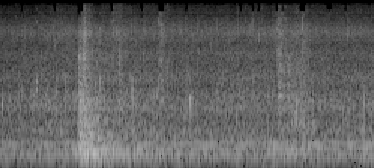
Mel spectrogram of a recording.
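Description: Potatoes and green chillies fry in a pan with a continuous sizzle, broken by a sharp burst of hissing and stirring scrapes near the start and another swell toward the end.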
